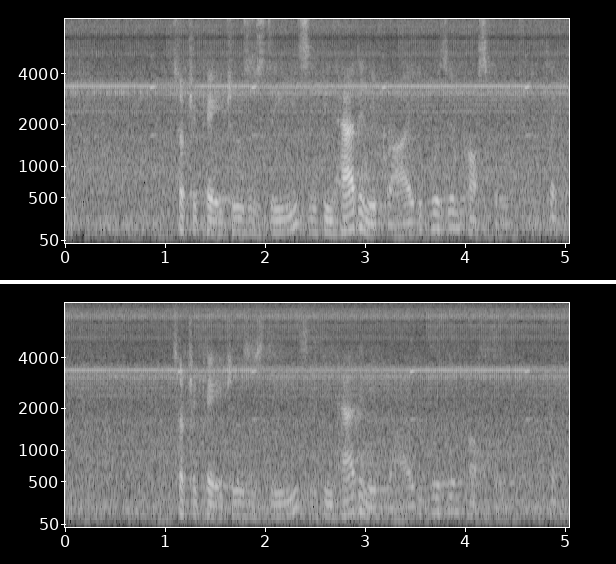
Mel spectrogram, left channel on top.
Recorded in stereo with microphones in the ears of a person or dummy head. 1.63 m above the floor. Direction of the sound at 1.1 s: 5° left (ahead or behind).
